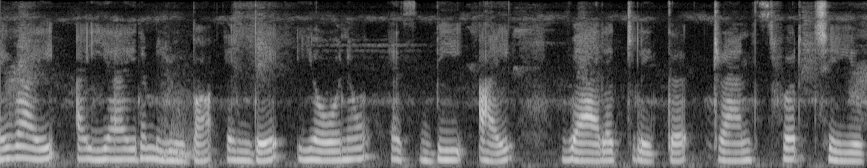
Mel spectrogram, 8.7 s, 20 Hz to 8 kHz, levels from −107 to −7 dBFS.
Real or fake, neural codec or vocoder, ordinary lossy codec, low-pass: real; none; none; none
